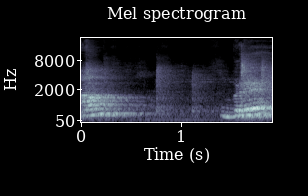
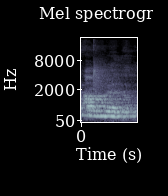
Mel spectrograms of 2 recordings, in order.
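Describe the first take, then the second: First: "umbrella" in three slow beats, আম, ব্রে, লা; long pauses between each syllable of "umbrella"; split into syllables. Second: Said in the usual way. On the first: Shown as a demonstration. Teacher showing a three-syllable word, "umbrella" split slowly. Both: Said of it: "তিনটে সিলেবলে কি word".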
